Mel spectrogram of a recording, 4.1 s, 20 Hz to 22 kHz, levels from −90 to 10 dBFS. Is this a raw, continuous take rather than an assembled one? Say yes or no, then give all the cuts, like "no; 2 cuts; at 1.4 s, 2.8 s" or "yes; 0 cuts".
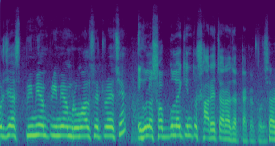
no; 1 cut; at 2.0 s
